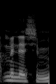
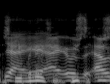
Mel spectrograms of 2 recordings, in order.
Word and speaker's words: Mnuchin: That's his name, not Mnuchin. Mnuchin. – Yeah, Steve Mnuchin. You said it right.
